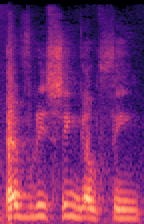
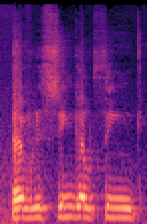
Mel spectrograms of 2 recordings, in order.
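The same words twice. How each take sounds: The two takes are said the same way.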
